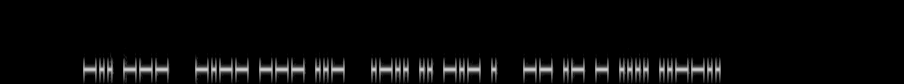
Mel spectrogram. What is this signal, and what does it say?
Morse code, heard as a keyed tone, about 30 wpm, 700 Hz. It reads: DO YOU LIKE MATH?
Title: Sentences from Top 1000 Words - Review Part 6 - 30wpm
